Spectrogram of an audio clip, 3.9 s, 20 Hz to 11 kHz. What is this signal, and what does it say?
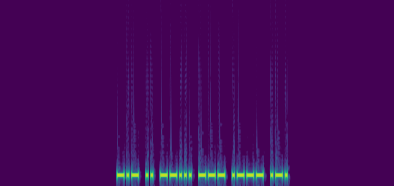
Morse code, heard as a keyed tone, about 51 wpm, 700 Hz. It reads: KI7OJR
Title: USA Call Signs - 6 Characters - Repeated 2x - 50wpm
